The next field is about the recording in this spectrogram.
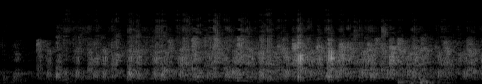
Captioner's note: applause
